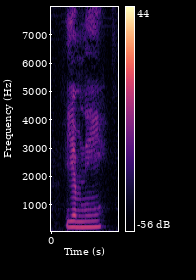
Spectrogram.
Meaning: fine, fine-grained
- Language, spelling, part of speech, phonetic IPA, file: Czech, jemný, adjective, [ˈjɛmniː], Cs-jemný.ogg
